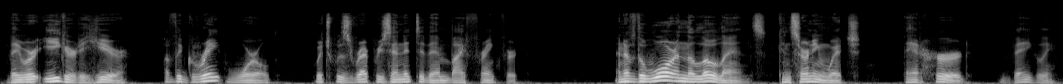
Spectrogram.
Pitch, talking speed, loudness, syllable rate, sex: 100 Hz, 165 wpm, -18 LUFS, 4.9 syllables/s, male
